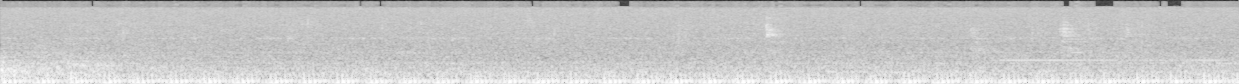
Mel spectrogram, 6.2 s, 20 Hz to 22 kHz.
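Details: Container ship MAERSK TAIKUNG moored at Port of Genoa Pra', 1 a.m., recorded from over 1 km away: distant low pounding about twice a second, very even, over a constant rumble; rhythmic banging, cause unknown.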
